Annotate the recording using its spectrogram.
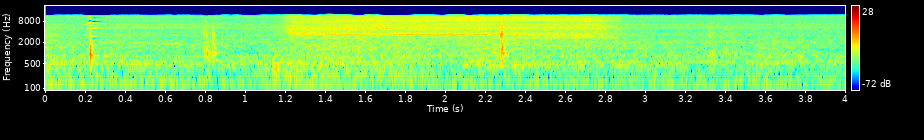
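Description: A soft hiss lasting about a second and a half, with a few light clicks before and during it, over quiet room tone.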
